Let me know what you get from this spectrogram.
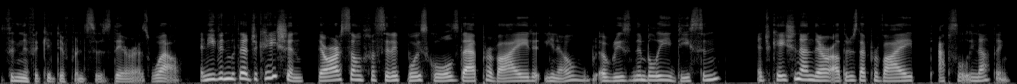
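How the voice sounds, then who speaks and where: A woman's voice: on the low side, fast talker, dry recording. Middle-aged North American woman, dry sound. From Canada. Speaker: interview guest, education advocate. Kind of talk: conversational personal account.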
